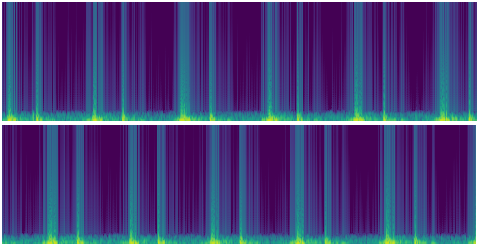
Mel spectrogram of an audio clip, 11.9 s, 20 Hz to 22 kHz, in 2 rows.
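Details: Heart sounds recorded with a Stemoscope stuck to the chest under the shirt after waking up stressed, heart pumping hard: strong, regular two-part heartbeat about 56 a minute with low hum between beats.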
